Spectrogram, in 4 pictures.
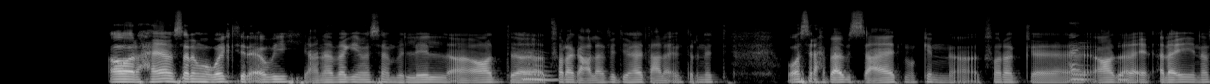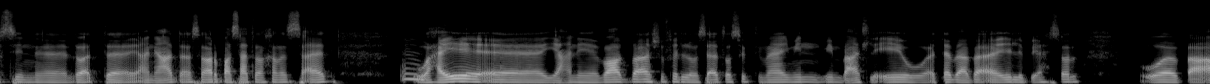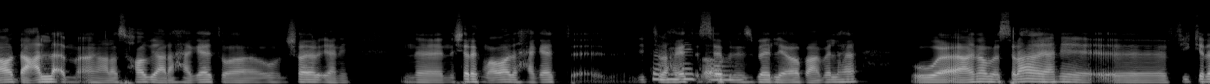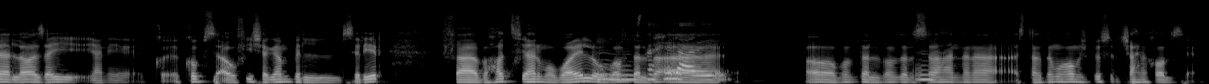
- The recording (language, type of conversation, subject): Arabic, advice, إزاي أعمل روتين مسائي يخلّيني أنام بهدوء؟
- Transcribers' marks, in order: distorted speech; in English: "ونشيّر"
